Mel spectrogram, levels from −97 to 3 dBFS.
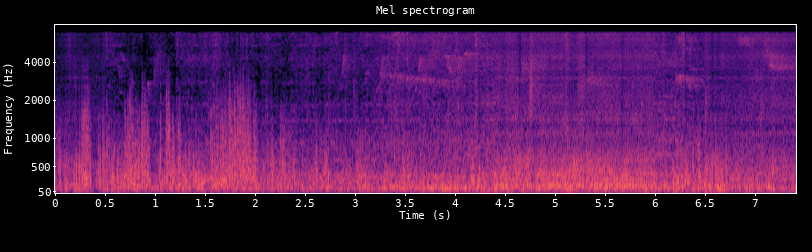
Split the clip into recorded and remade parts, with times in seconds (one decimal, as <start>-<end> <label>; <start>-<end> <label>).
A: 0.0-0.5 remade; 0.5-4.4 recorded; 4.4-6.0 remade; 6.0-6.5 recorded; 6.5-7.4 remade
